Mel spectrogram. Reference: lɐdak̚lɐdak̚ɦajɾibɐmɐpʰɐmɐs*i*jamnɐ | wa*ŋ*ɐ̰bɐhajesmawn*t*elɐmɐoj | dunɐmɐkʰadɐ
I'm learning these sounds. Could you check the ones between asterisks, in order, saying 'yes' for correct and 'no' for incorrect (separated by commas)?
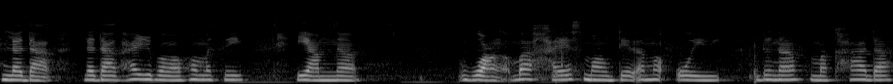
yes, yes, yes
